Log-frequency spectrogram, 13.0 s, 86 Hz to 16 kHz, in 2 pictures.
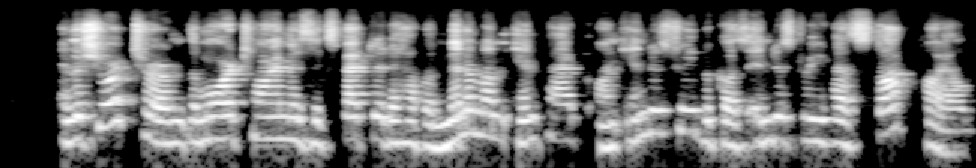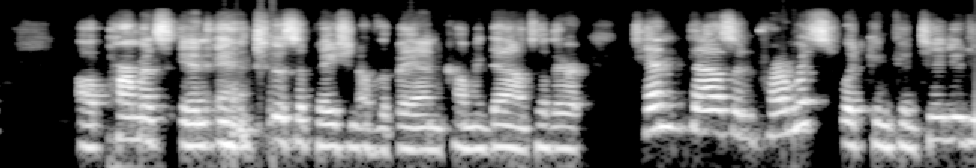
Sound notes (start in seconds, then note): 7.8 laughs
